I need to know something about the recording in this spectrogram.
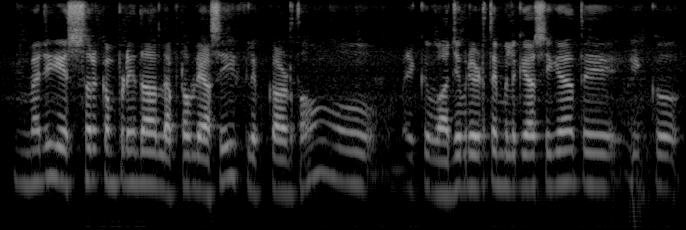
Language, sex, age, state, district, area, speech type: Punjabi, male, 30-45, Punjab, Mohali, urban, spontaneous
